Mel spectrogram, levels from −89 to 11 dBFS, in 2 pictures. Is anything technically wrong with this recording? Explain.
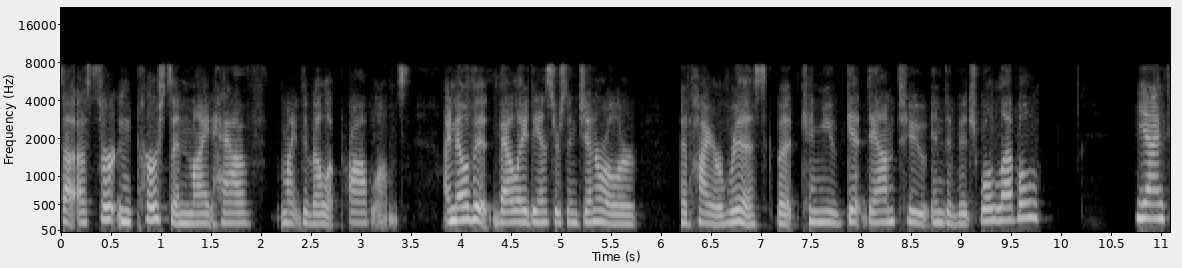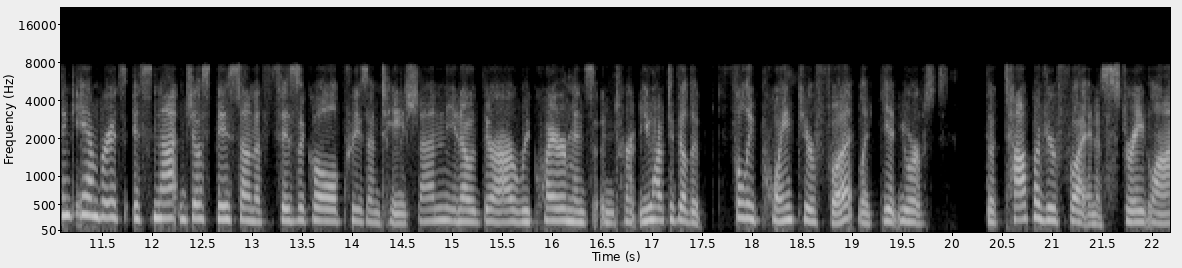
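Yes. Throughout the speech, the sound is hoarse and grainy, with nothing above 7.7 kHz. This is Speex codec damage: the CELP coder has too few bits to model the excitation cleanly, which fits a rate near 17 kbps.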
